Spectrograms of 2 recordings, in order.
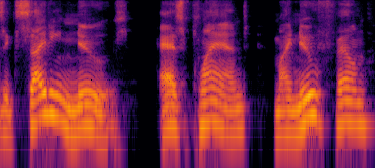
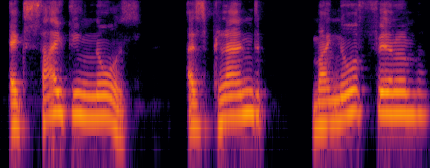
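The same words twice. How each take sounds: First: It is read in his own plain voice. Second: It is read in an imitation of her voice.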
